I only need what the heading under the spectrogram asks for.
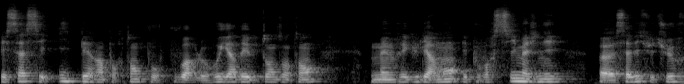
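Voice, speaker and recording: A man speaks at a medium pitch. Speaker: e-commerce beginner vlogger. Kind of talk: video diary summary of a training course. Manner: fast; hesitant, many fillers.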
